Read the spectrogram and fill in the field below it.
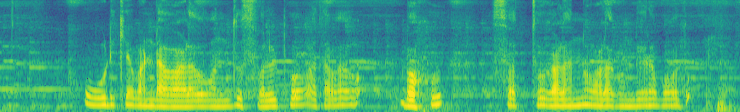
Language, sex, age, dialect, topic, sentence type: Kannada, male, 18-24, Central, banking, statement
